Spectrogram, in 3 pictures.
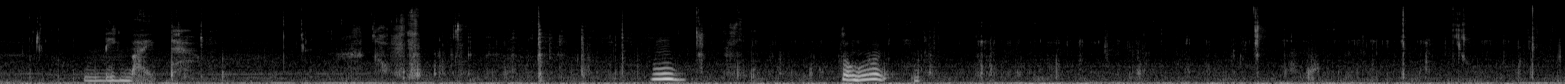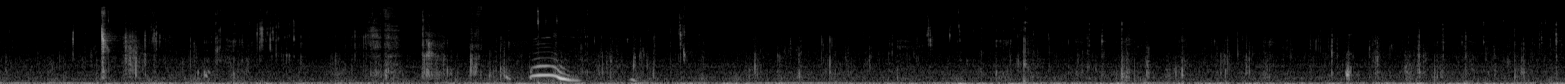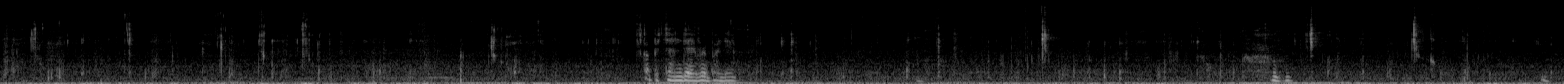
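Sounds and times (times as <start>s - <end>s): close-miked chewing: 0.1s - 46.9s
person humming: 20.9s - 21.5s.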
